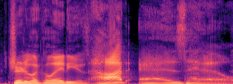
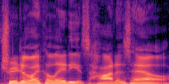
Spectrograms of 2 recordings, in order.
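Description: First: It is said in a radio DJ voice. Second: It is said in a normal speaking voice.

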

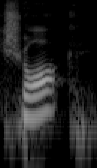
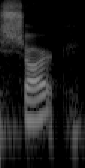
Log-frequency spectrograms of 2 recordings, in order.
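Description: First: The word is said with a childlike lisp. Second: The word is said clearly, without a lisp.

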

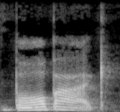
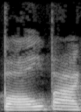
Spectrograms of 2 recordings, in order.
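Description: First: It is said in a Scottish accent. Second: It is said in an English accent. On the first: The speaker calls it right. "It's ball bag" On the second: The speaker calls it wrong. "Have you ever heard an English person say ball bag and they go ball bag? That's not how you say it"

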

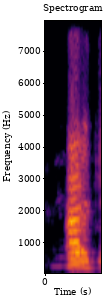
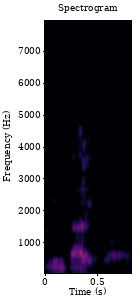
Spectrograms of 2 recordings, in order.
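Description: First: It is said bluntly, without softening. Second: It is said gently and softly.

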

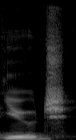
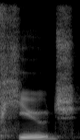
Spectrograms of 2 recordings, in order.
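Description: First: The word is said in a New York accent. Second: The word is said in a standard accent. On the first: "that dying breed of New Yorkers who still say huge" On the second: "instead of huge"

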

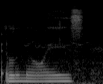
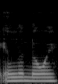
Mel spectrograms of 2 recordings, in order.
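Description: First: The final S sound is pronounced. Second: The final S sound is silent. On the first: The speaker calls it wrong. "Sorry, not Illinois" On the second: The speaker calls it right. "you don't pronounce the S"

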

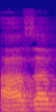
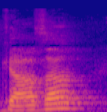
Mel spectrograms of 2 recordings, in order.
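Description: First: The name begins without a G sound. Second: The name begins with a G sound.

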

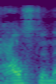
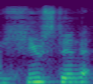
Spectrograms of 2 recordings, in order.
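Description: First: Houston is said with the Delaware pronunciation. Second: Houston is said with the usual pronunciation.

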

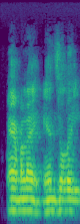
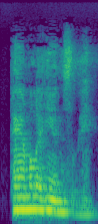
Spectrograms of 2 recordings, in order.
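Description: First: It is said in an imitated character voice. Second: It is said in his natural voice.

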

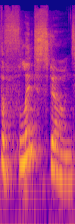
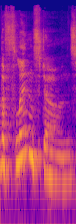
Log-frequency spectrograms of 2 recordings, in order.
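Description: First: A T sound is heard after Flin. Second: No T sound is heard after Flin. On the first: This is the actual name. The speaker calls it right. "it's the Flintstones" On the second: This is the misremembered name. The speaker calls it wrong. "not the Flintstones"

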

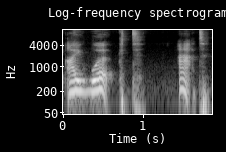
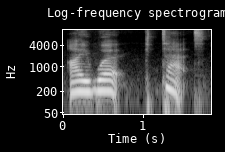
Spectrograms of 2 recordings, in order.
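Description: First: The words are said slowly with 'worked' kept apart from 'at'. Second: The words are said fast with 'worked' running into 'at'. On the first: "If I say that very slowly" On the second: "But if I want to go really fast, I'd say"

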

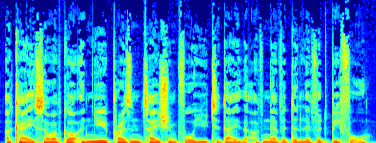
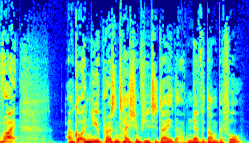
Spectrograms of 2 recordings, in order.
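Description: First: It is said in a flat monotone. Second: It is said with lively, varied pitch.

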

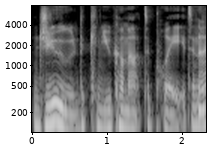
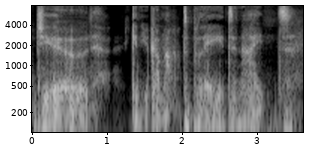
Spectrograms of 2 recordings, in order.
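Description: First: It is read in a plain normal voice. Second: It is said in a put-on creepy caller voice.

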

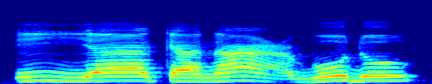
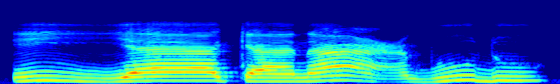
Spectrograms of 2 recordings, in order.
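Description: First: The vowel in budu sounds open, like o. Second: The vowel in budu is a full rounded u. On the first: The speaker calls it wrong. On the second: The speaker calls it right.

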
